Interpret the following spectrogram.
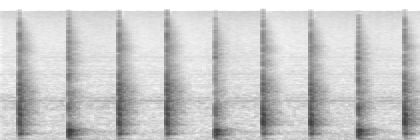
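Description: Metronome clicking a steady beat, about two clicks a second.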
